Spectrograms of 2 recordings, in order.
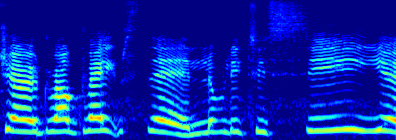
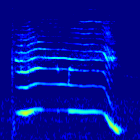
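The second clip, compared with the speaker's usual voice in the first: squeaked way up high, softer; very high squeal; 8 dB quieter than usual. Shown as a demonstration. Streamer repeating the high-pitched squeal to show it. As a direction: squeak the name like a dolphin call. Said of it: "so high pitched that dolphins could hear".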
